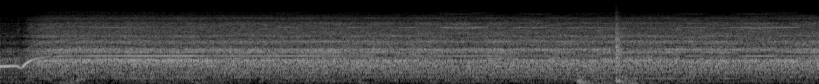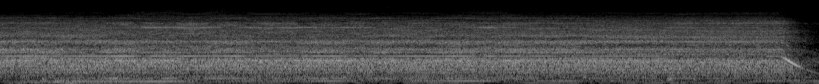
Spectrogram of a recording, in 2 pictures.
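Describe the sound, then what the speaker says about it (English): A hair dryer blows steadily on a freshly painted watercolor, its whining motor hum loud and close, running unbroken for about sixteen seconds before cutting off at the end. "I'm going to use a hair dryer to dry this"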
